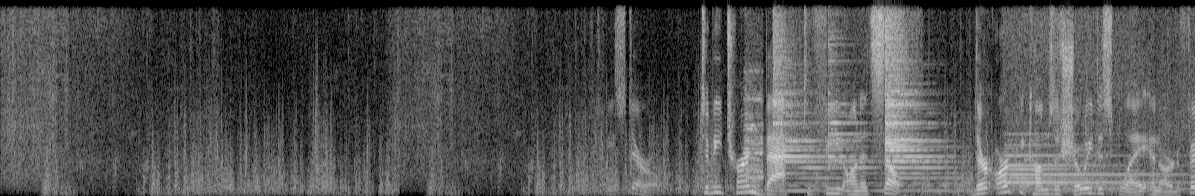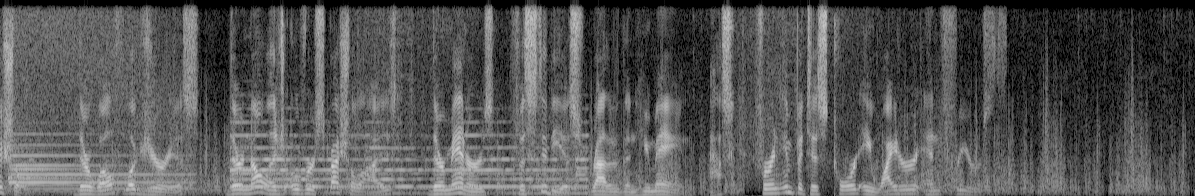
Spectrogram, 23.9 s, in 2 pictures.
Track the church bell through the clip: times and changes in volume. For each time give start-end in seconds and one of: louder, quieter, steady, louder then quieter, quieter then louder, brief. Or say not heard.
7.4-17.9 steady.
